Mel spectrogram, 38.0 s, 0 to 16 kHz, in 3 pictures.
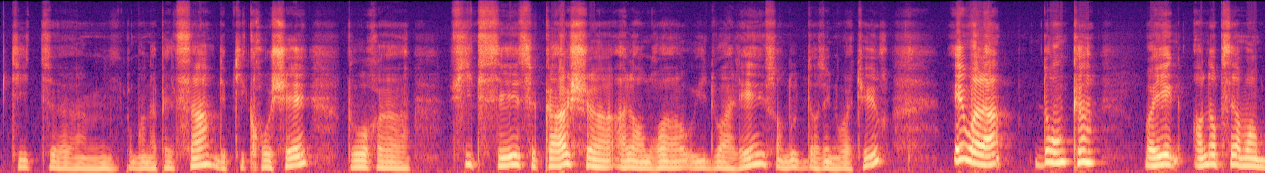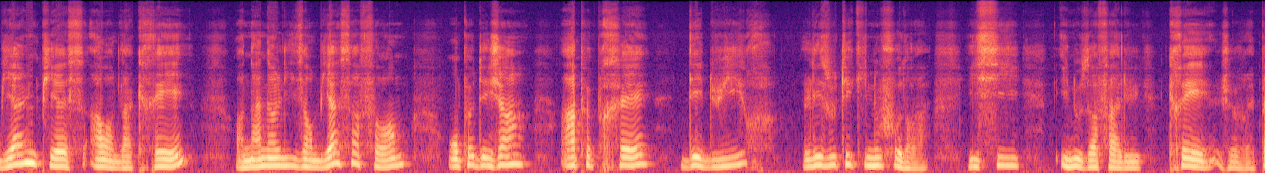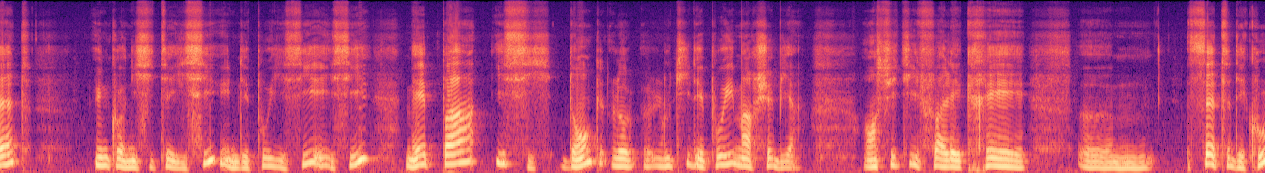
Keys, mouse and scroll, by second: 1.0 click, 2.8-3.6 drag, 3.9-4.5 drag, 4.4 typing, 5.4-10.8 drag, 7.9-9.1 typing, 10.1 right click, 12.6-22.0 drag, 12.6-13.3 typing, 22.2-24.1 drag, 25.1 click, 27.0-28.3 drag, 28.7-29.4 drag, 29.6 KP_1, 30.7 typing, 31.1-31.8 drag, 32.7-33.6 drag, 34.3-36.3 drag, 36.0-36.8 typing.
